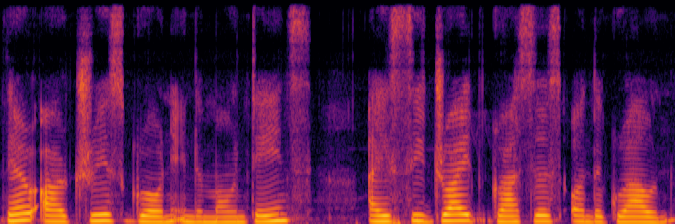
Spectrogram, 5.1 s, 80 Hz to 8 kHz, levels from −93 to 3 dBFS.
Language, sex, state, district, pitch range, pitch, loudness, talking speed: English, female, Nagaland, Kohima, 190-220 Hz, 200 Hz, -17 LUFS, 165 wpm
